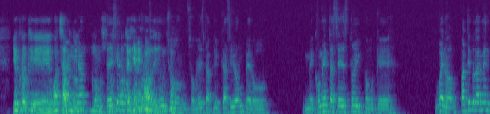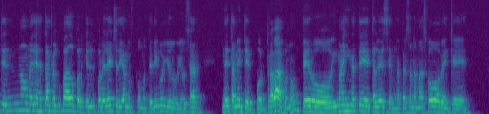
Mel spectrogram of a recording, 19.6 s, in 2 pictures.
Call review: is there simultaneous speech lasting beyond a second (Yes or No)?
Yes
